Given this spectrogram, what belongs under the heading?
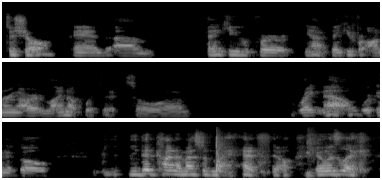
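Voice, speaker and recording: Male festival host, slightly high voice, sits back from the mic, stammers through thanks. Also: normal speed, slight background noise. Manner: stumbling, apologetic, stuttering. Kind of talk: hosting a live festival Q&A. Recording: distant from the mic.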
